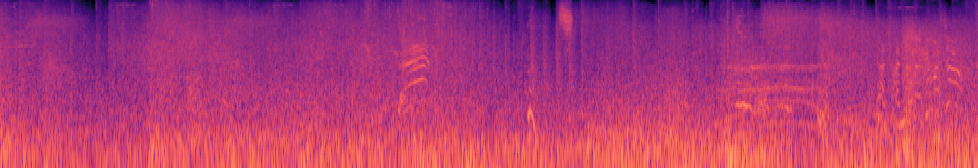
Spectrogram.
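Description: Blades slash and clang in a fight.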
